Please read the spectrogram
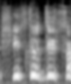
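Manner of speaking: talking through laughter. Reacting to a story about a threatening lamp, laughing while talking. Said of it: "I'm laughing only because".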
